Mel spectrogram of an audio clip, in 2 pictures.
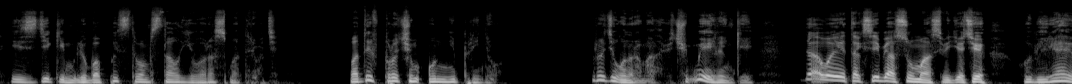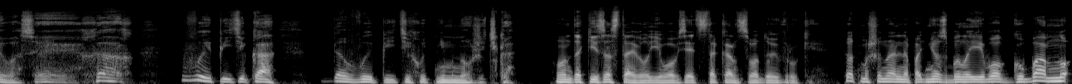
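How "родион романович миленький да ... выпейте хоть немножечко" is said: coaxing, sighing solicitude; fussing, anxious investigator. Acted. Investigator urging Raskolnikov to drink water, anxious coaxing. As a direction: plead tenderly, with little sighs.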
